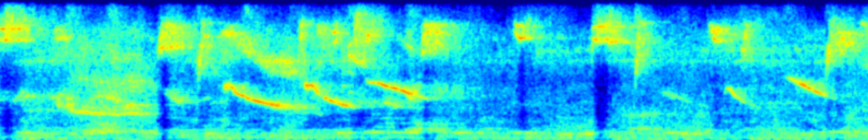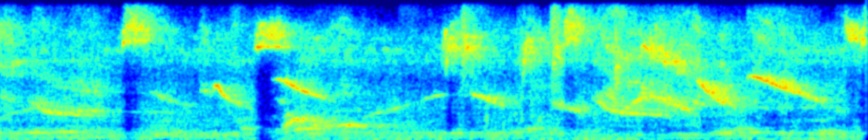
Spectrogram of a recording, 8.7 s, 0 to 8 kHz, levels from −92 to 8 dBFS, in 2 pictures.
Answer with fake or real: real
